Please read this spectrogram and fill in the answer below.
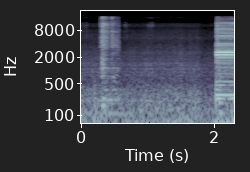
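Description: Car driving, heard from inside the cabin: a steady low rumble of road and engine noise, with a short hiss about a third of a second in.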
